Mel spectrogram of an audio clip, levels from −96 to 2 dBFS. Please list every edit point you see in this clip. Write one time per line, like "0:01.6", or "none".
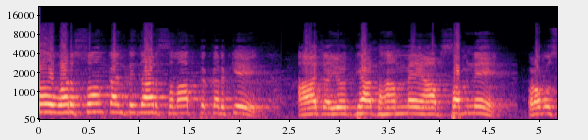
none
